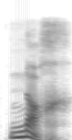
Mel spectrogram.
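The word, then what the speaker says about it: noch: So it's like do with that kh sound and no meaning still also has ch after o. So it's no.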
